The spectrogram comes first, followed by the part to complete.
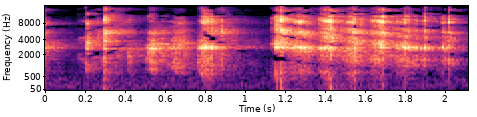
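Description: Hard seashells clinking and rattling against one another in quick runs of crisp clicks, with a brief lull just before the midpoint and a denser run after it.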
